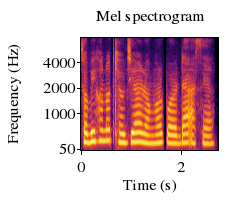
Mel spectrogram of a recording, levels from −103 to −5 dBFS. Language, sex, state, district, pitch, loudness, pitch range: Assamese, female, Assam, Kamrup Metropolitan, 230 Hz, -14 LUFS, 215-245 Hz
